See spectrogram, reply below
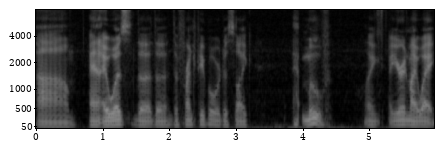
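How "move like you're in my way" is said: put-on blunt, direct, curt tone. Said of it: "we would read it as aggressive".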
